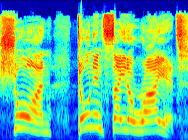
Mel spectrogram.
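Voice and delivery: put-on drawn-out New Jersey accent, high and very slow. Quoting a mother's warning before the speech: New Jersey accent. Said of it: "I'm gonna do this in a New Jersey accent".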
